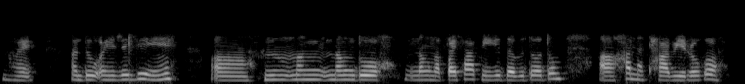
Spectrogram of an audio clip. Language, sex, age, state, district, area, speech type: Manipuri, female, 30-45, Manipur, Senapati, urban, conversation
